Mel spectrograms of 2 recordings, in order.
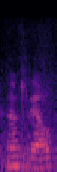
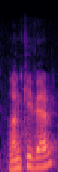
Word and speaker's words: Dankjewel: Dankjewel. Dankjewel. Dankjewel. Like die? Dank. Yeah. Jawel. Dankjewel. Dankjewel.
